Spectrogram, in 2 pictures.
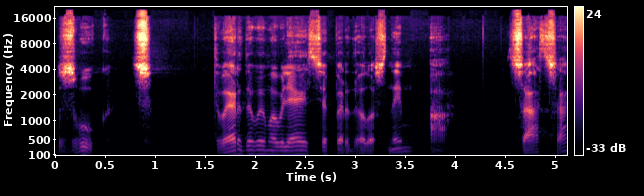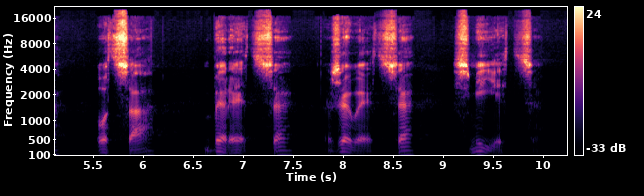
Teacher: у степових говорах зокрема в говірках на захід від Дніпра звук ц твердо вимовляється перед голосним а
